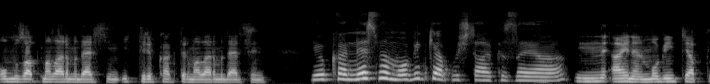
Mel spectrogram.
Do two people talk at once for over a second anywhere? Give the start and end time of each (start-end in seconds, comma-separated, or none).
none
